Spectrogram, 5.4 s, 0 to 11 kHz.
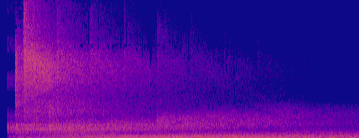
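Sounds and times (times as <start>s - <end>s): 
object being dumped into space: 0.1s - 5.3s.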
